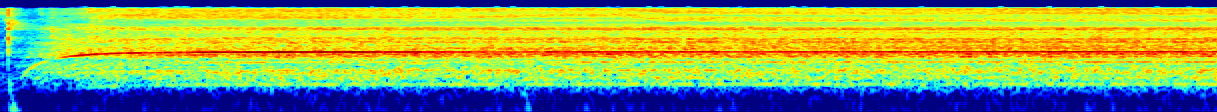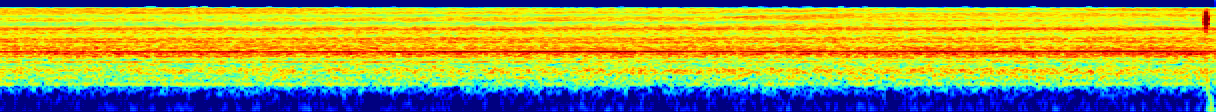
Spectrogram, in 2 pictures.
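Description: A heat gun blows steadily to dry watercolour card, a constant even whooshing hiss with a faint high whine that runs unbroken from start to finish.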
